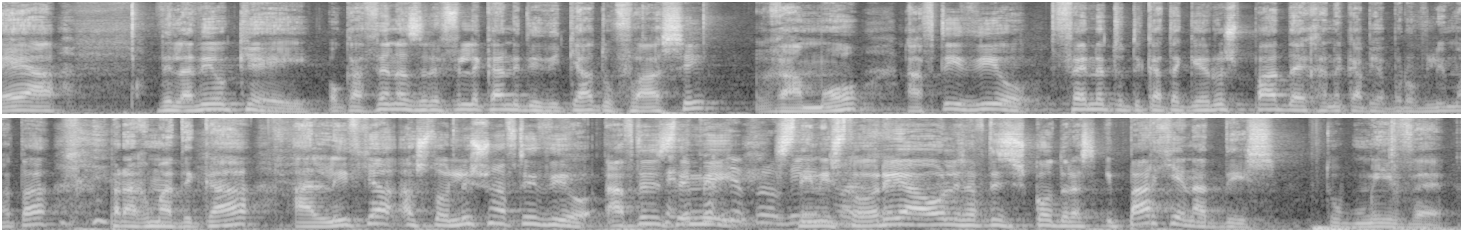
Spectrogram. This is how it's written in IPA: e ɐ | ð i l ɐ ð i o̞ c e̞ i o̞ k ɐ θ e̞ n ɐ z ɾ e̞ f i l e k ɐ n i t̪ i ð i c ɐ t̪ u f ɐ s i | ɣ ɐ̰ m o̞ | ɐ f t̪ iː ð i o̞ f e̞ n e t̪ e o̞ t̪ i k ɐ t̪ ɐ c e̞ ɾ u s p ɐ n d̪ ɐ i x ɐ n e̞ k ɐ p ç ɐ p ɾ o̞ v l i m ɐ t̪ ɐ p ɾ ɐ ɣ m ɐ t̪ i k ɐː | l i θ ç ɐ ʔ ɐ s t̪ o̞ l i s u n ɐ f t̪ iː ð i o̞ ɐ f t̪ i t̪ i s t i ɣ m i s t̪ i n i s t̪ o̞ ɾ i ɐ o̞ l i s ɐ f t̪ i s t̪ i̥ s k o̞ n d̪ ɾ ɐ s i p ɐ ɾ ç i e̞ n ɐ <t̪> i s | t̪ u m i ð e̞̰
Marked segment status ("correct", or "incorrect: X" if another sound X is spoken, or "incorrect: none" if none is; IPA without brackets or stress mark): incorrect: d̪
